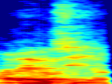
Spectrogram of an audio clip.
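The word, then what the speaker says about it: 아데노신: 자 편의상이 아노신이라 있지만 정확한 발음 어데노신이죠.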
